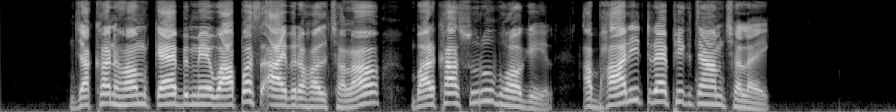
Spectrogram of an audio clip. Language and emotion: Maithili, sad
